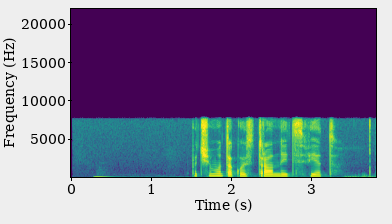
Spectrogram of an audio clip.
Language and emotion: Russian, neutral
